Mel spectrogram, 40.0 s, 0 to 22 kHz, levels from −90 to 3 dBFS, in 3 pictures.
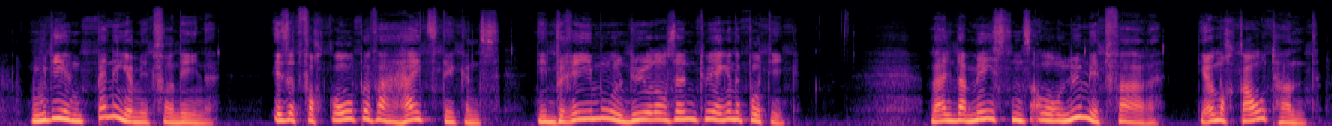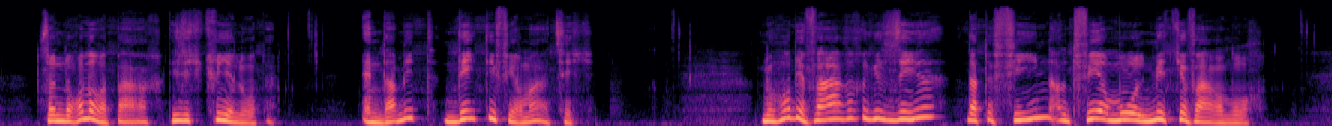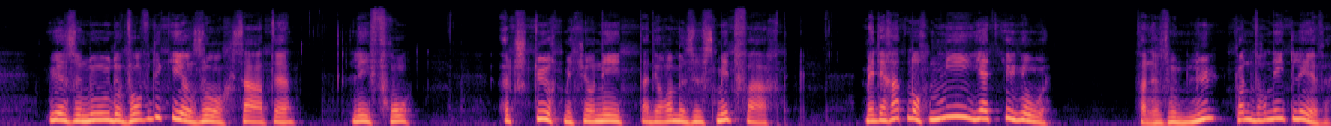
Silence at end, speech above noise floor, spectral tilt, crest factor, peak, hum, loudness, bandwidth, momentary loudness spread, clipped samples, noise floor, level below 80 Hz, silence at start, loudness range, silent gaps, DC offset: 0 s; 47 dB; -7.5 dB/octave; 14 dB; -10 dBFS; none; -22 LUFS; 15.5 kHz; 11 LU; under 0.1%; -68 dBFS; -64 dBFS; 0.3 s; 3 LU; none; under 0.1%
